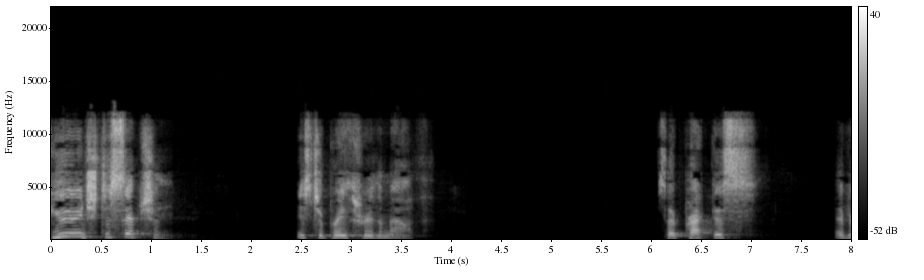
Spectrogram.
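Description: A woman lectures in short phrases through a microphone, with pauses between them.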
